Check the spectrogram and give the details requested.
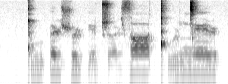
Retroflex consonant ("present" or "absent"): present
